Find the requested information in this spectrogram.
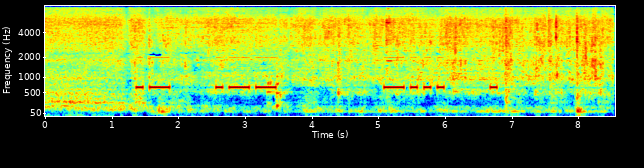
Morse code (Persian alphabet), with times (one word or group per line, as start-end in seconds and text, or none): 1.4-3.5 او
5.1-6.8 به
